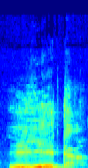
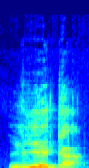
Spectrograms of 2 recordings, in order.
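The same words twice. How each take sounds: First: It is said in a Jamaican accent. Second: It is said in a Jamaican accent.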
